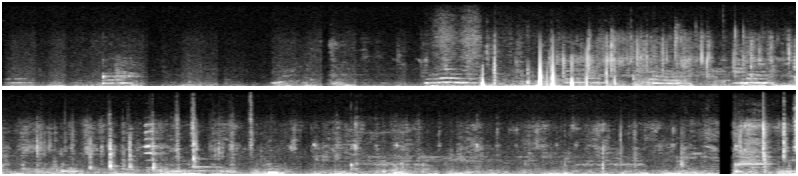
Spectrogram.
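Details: Domestic cats indoors: a male cat that tends and nurses kittens, with the kittens trying to suckle one another; short, high, rising-and-falling mews repeat throughout, with soft rustling and brief human speech.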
